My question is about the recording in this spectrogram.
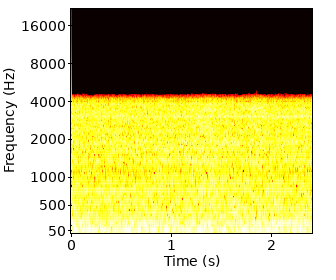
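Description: Steady hiss with a low hum underneath, even throughout, with no distinct knocks or voices.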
